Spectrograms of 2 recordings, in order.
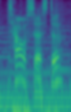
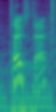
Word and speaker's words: Towcester: Mousehole, Next, travel north up to Towcester, Toaster, then a quick jaunt to Gotham, Gotham, followed by a stop in Quernmore, Quormer, before finishing up in Alnwick.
